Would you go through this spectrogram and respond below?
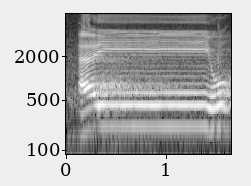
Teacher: Ain pada dhammah dibantu dengan wawu sukun mad asli atau mad tabi'i, 2 harakat. Ayyu'minu, nun mati bertemu dengan huruf ya, idgham bi gunnah, ya. Jangan hanya sekedar idgham memasukkan saja bunyi huruf nun lebur kepada huruf ya, tidak, tapi perhatikan juga apa rambu gunnahnya, ya.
